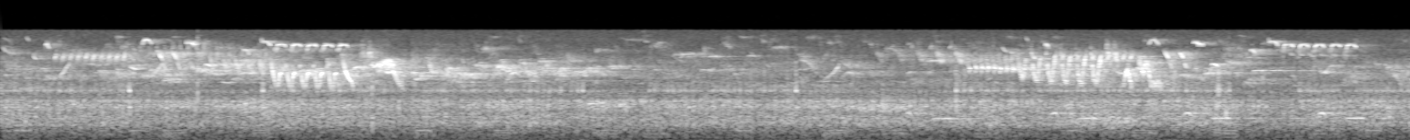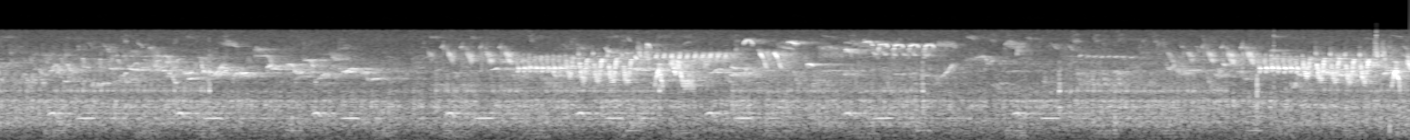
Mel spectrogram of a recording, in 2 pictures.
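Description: Woodland birdsong: a songbird repeats a quick trilled phrase of two to three seconds about every eight seconds, with scattered chirps from other birds over a steady background hiss.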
